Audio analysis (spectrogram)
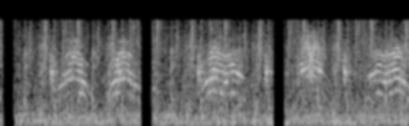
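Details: Domestic cats meowing in three short cut-together segments. Each segment holds high, arching mews that rise then fall. There is faint background noise between the calls.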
